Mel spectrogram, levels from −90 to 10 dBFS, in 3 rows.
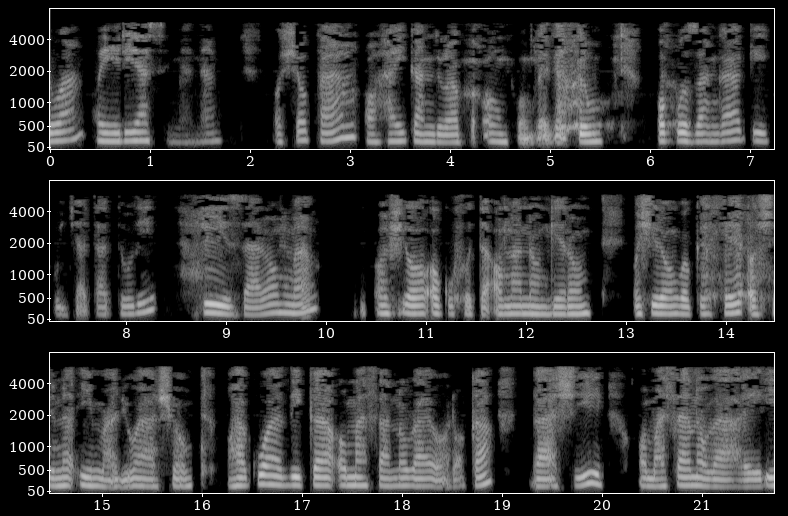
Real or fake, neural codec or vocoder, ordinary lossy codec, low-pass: fake; codec, 16 kHz, 2 kbps, FunCodec, trained on LibriTTS, 25 frames a second; MP3, 24 kbps; 7.2 kHz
